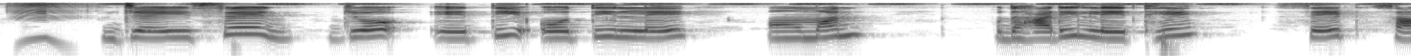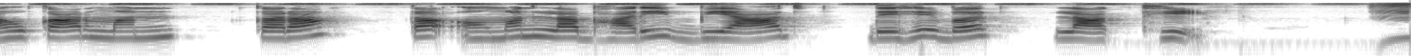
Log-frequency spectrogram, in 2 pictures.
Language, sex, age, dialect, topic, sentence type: Chhattisgarhi, female, 31-35, Eastern, banking, statement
